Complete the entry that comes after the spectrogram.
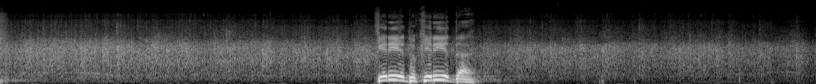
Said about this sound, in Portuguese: E vamos aplaudir mais ao nome do Senhor.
